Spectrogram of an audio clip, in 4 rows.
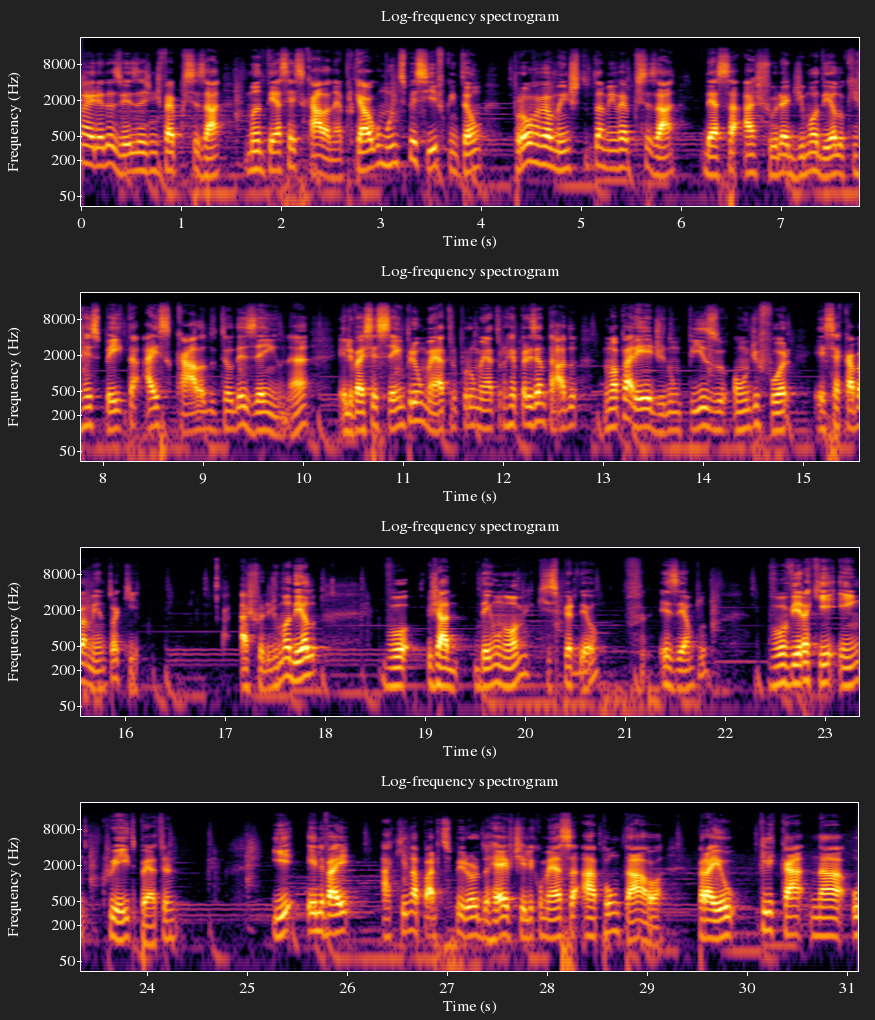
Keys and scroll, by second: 19.8-21.4 typing.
